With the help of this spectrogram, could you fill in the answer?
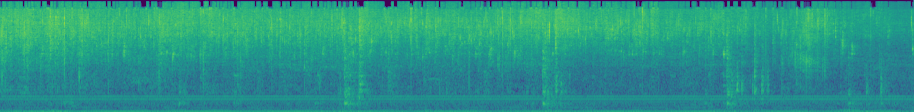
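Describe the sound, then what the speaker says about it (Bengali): Katla fish pieces frying in a pan, a steady loud sizzle running the whole time with a few brief clatters as the pieces are turned, over a constant low electrical hum. "মাছগুলোকে একটু উল্টিয়ে পাল্টিয়ে ভালো করে ভেজে নেব"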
